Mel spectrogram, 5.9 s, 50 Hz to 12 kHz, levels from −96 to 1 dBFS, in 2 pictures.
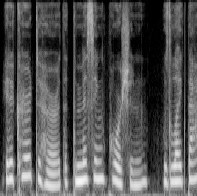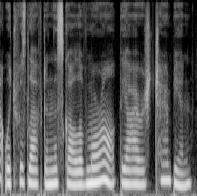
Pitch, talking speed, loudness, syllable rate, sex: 220 Hz, 225 wpm, -16 LUFS, 5.2 syllables/s, female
